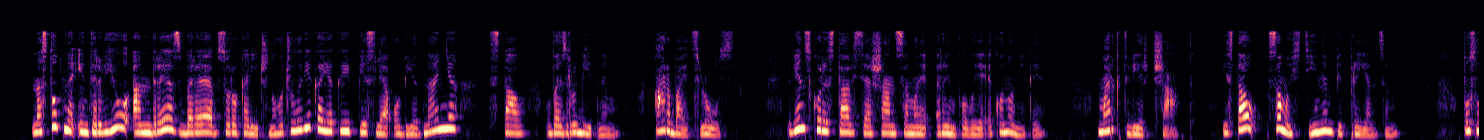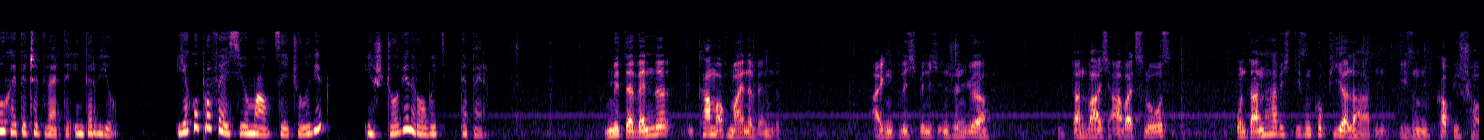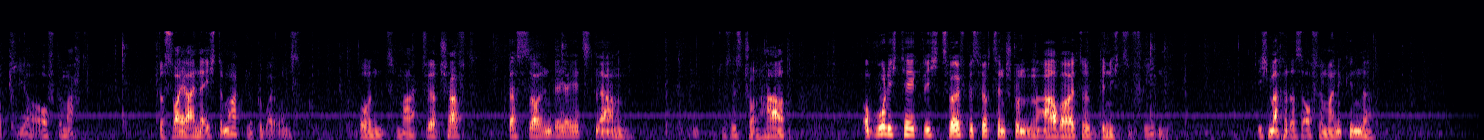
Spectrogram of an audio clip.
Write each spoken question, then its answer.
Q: яку професію мав цей чоловік і що він робить тепер.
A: За професією це чоловік інженер.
